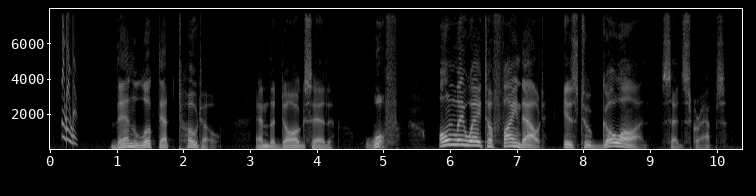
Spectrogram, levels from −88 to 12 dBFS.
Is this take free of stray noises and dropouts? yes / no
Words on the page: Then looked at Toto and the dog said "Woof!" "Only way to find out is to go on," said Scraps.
no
